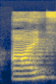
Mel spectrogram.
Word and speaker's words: I've: I've, You. you've, She. she's, he's, it's like the verb. Okay. With, Dave. It's like a v, es como una v.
